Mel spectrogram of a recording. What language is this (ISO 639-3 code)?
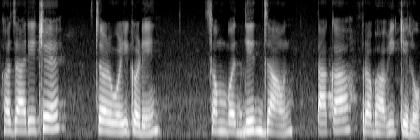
kok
